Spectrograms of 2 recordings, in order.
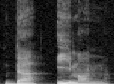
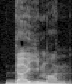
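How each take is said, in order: First: The middle has a glottal stop, standard style. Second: The middle has a light y-glide, dialect style.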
